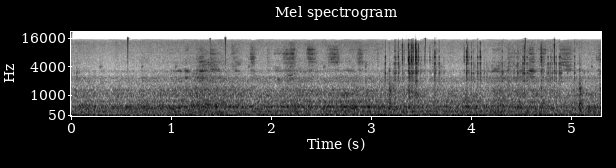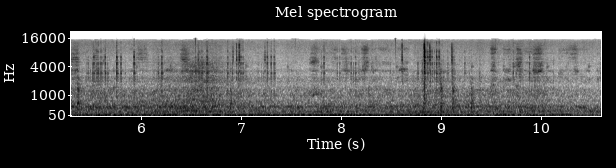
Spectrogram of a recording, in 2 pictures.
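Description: Road and engine noise of a moving car heard inside its cabin: a steady low rumble with occasional light clicks.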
